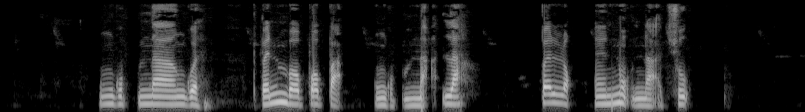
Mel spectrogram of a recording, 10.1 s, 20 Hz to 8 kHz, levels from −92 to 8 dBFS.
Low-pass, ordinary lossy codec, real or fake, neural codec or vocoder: 7.2 kHz; MP3, 64 kbps; real; none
